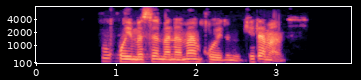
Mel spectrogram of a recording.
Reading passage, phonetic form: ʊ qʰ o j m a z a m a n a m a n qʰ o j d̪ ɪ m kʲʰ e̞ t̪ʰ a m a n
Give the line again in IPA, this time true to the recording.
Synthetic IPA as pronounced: ʊ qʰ o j m a s a m a n a m a n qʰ o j d̪ ɪ m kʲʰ e̞ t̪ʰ a m a n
